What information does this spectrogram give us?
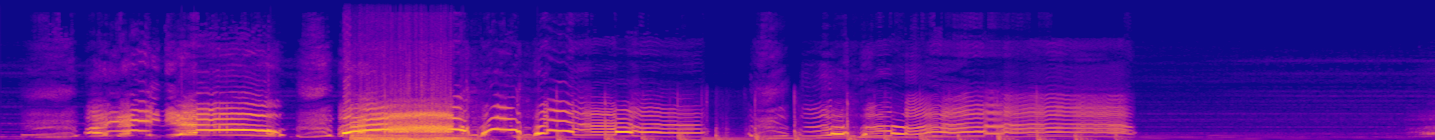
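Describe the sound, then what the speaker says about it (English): A woman screams and sobs at close range, loud and raw, in a string of rising wails and broken cries that trail off into silence. "The echoes of her screams and cries could be heard."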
